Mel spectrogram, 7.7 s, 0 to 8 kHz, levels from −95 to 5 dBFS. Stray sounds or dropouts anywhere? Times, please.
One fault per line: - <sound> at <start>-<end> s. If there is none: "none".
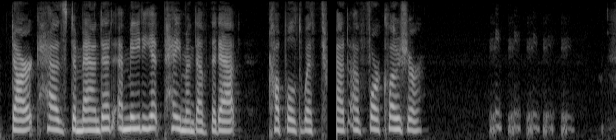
- dropout at 4.1-4.2 s
- laugh at 6.1-7.2 s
